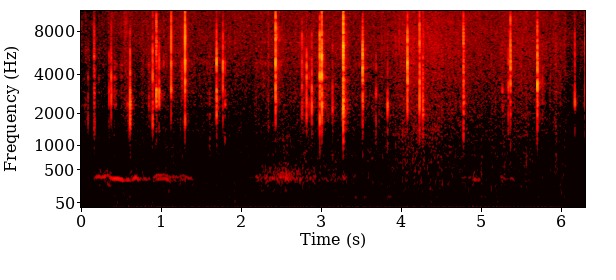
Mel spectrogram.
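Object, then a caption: Chrome-plated steel socket-wrench sockets. A pile of small hollow chrome-plated steel socket-wrench sockets is cupped in one hand and stirred by the fingertips of the other. They clink together in a quiet, irregular series of short, bright metallic ticks with almost no ring, over a faint low murmur.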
